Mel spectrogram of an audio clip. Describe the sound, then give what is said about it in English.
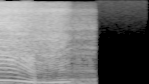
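A chainsaw engine buzzes loudly in the woods of Casimir Pulaski State Park, Rhode Island. Its high, harsh whine dips in pitch, settles at a lower drone, then cuts off abruptly after about a second. “Hey, what are you doing? Put that chainsaw down!”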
